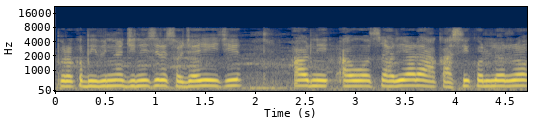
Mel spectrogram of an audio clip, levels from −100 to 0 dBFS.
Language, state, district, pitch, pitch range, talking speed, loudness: Sambalpuri, Odisha, Sambalpur, 255 Hz, 245-265 Hz, 175 wpm, -12 LUFS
